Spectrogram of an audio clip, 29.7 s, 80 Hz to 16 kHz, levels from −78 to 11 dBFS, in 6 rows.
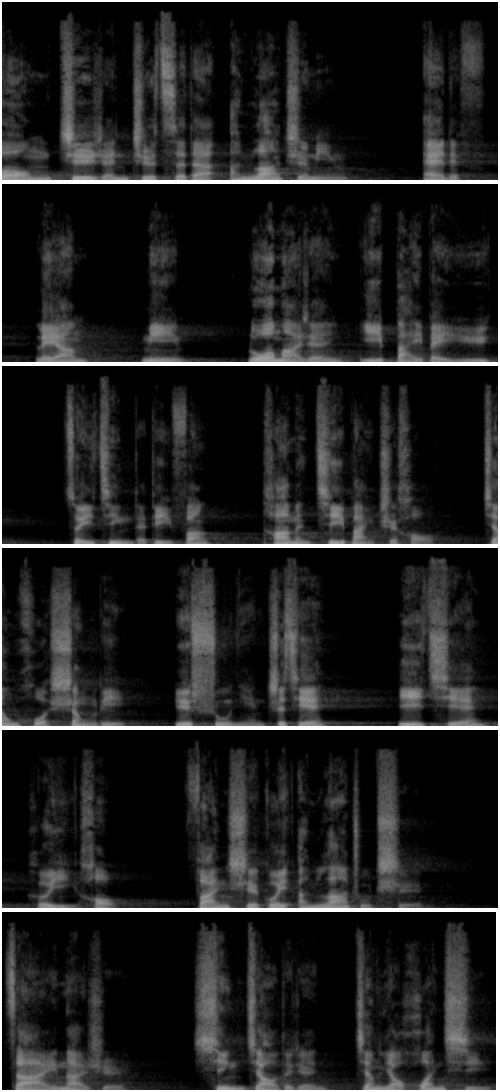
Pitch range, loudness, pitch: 80-100 Hz, -25 LUFS, 90 Hz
